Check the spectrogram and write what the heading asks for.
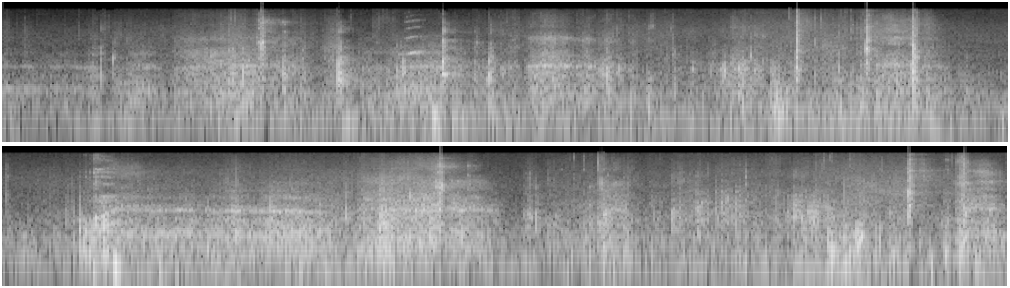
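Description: Red Hi-Lift farm jack being pumped in slow, steady strokes under load as it lifts a vehicle by its wheel. The steel climbing pins and handle mechanism clack and click repeatedly, with occasional metallic squeaks.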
